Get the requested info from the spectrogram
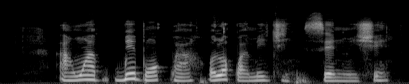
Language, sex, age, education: Yoruba, female, 15-29, tertiary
